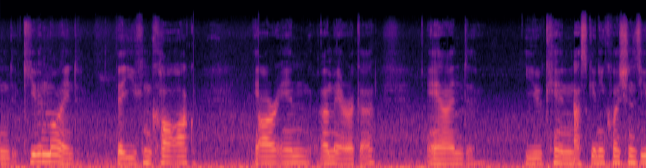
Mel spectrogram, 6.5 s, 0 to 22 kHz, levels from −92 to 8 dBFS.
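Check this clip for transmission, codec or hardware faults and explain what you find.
Compressed frames were skipped three times, at 1.93, 2.58 and 5.74 s. Each time a run of roughly ten 92.9 ms frames never reached playback, so the sound jumps ahead by about 0.7 s.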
